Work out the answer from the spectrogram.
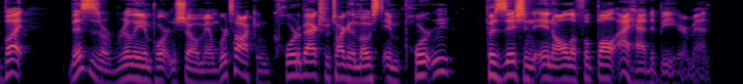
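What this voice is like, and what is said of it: Voice sounds congested from cold. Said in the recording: “get the cold from the daycare. Still a little bit under the weather. You can hear it in my voice.”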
